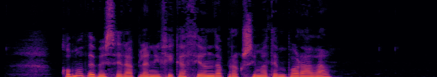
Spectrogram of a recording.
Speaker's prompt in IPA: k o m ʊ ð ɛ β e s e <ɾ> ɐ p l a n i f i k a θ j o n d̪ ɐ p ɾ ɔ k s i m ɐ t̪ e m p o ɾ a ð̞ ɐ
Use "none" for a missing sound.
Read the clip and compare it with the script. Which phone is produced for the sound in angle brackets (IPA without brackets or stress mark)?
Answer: ɾ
